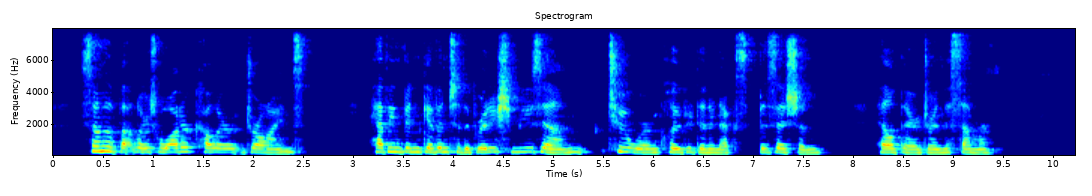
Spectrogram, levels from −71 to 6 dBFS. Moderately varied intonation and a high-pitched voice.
No: narrow, 2.2 semitones; high, 240 Hz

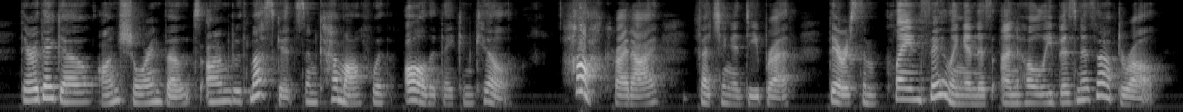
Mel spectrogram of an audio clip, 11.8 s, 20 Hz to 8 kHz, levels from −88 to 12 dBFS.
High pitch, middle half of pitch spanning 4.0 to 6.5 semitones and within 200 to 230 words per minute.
Yes: high, 195 Hz; average, 5.0 semitones; fast, 205 wpm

